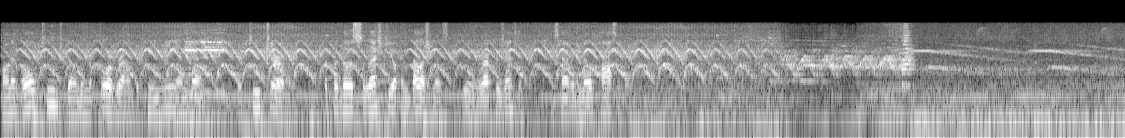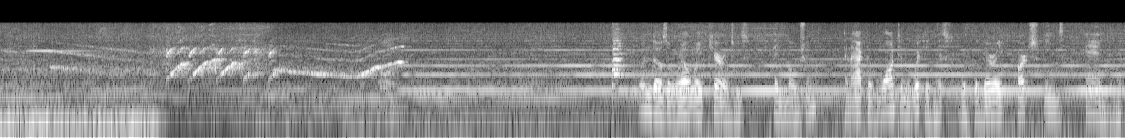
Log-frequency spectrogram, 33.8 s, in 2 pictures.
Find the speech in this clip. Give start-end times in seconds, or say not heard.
0.0-9.4, 26.4-33.7.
